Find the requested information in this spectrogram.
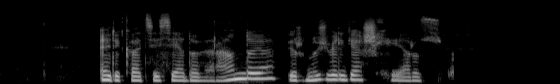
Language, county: Lithuanian, Klaipėda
